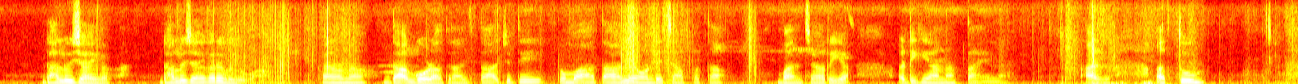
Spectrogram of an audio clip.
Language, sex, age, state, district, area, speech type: Santali, female, 30-45, West Bengal, Paschim Bardhaman, rural, spontaneous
